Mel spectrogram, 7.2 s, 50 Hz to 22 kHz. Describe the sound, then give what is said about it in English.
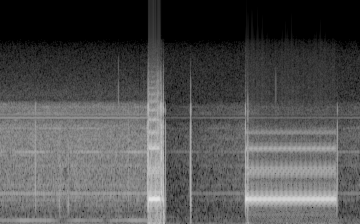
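Multifrequency signaling tones on a call routed from the Bronx crossbar tandem to the Binghamton crossbar tandem, over a constant mains hum: a short loud tone burst, a single click, then a longer steady multi-tone signal of almost two seconds. “In this case, it goes to the Bronx crossbar tandem, which MFs 7 digits to Binghamton crossbar tandem, which again dial pulses into a step.”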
